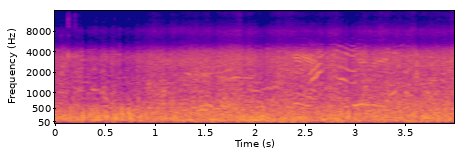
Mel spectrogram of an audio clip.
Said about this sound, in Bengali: চলছে দীঘা মোহনা উপকূল জলোচ্ছ্বাস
